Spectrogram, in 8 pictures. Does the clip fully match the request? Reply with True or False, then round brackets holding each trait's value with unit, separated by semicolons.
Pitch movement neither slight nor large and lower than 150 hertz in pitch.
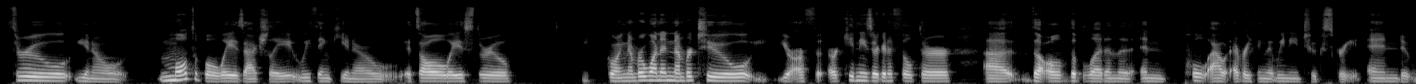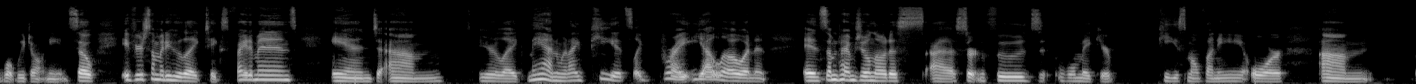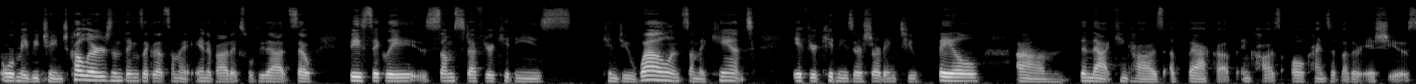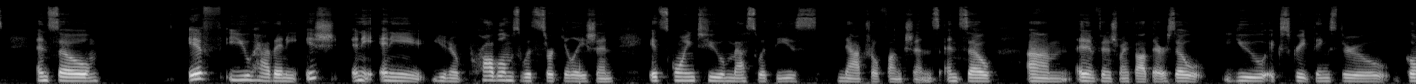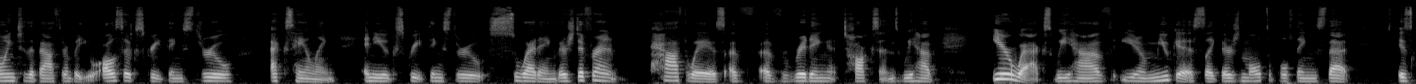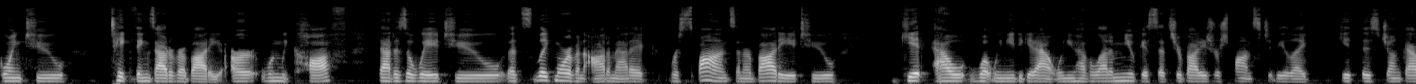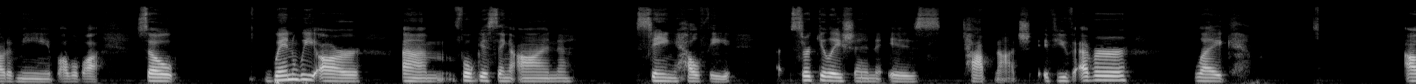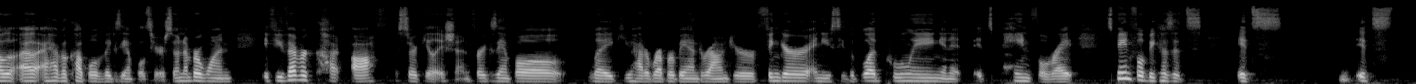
False (3.5 semitones; 155 Hz)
